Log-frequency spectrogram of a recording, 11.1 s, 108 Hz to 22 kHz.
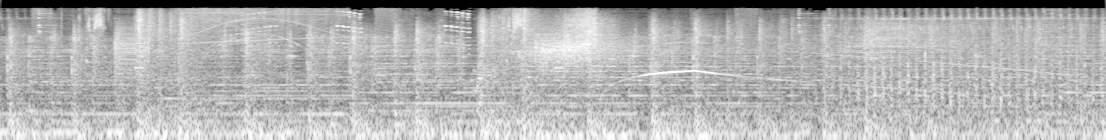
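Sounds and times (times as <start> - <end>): dramatic theme music: 0.0 - 11.0
helicopter rotor chopping: 6.6 - 11.0.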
